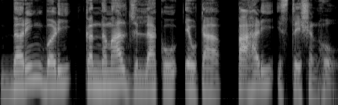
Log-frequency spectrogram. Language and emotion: Nepali, neutral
